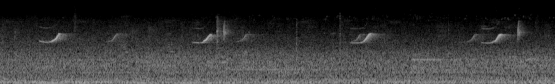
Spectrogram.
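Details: On a wind-tossed tree branch a female common redstart, tail quivering, utters 'fuit-tik-tik-tik': brief upward-sweeping whistles, some in close pairs, each followed by a sharp tick, over faint low hum.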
